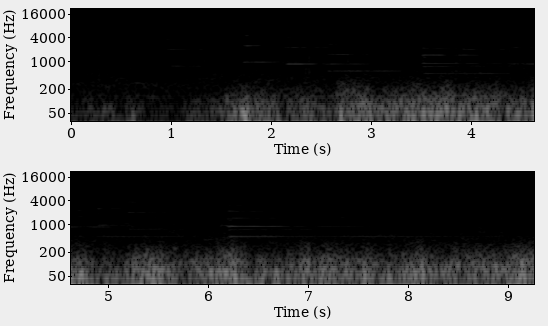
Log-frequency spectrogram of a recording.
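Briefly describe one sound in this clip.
A street musician plays a slow tune on an instrument.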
